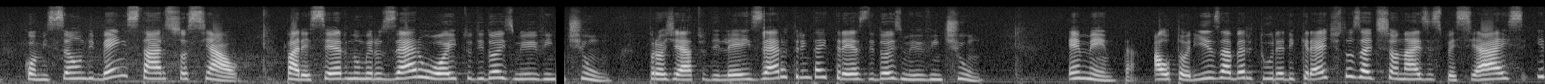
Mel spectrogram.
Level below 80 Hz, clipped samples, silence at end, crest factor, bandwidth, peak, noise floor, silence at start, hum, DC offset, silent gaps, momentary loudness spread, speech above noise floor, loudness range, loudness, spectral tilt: -48 dBFS; under 0.1%; 0 s; 16 dB; 16 kHz; 0 dBFS; -41 dBFS; 0 s; none; under 0.1%; 5.57-5.63 s; 9 LU; 25 dB; 5 LU; -15 LUFS; -3 dB/octave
